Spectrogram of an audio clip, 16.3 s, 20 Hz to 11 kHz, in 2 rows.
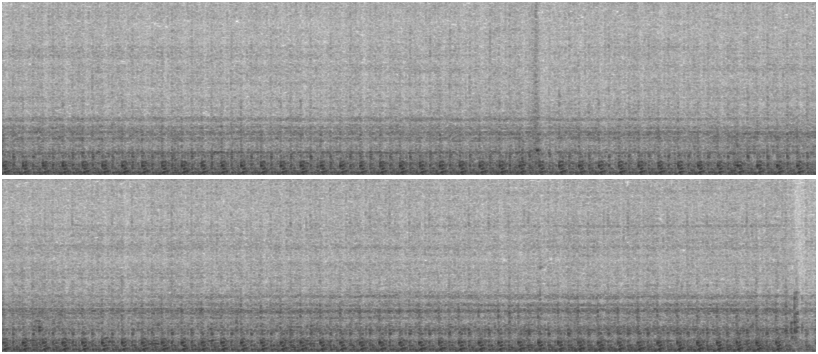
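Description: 3x5x4 steeple compound steam engine running steadily, its stroke beating out a fast, even rhythm.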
